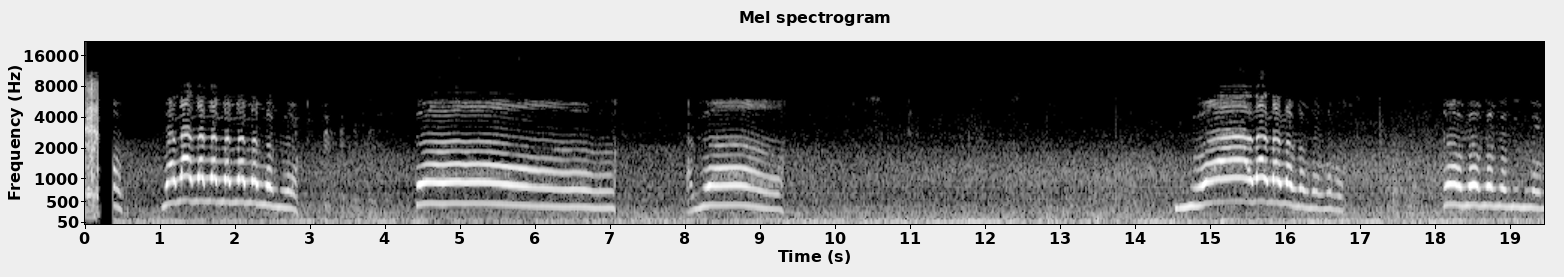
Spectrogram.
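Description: A cat meows loudly and insistently, with long drawn-out cries.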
